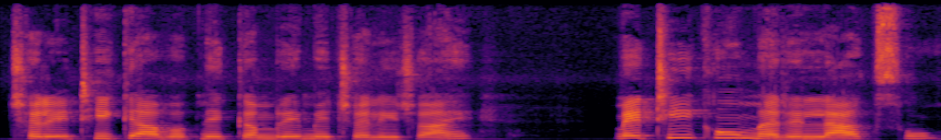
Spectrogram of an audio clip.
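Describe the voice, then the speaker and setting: A woman's voice: a little high, darkish tone, smooth, close to an everyday voice. Woman reading as a heartbroken young man. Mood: subdued.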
